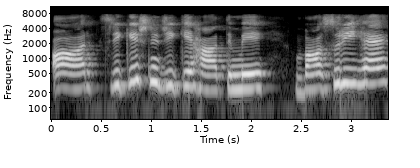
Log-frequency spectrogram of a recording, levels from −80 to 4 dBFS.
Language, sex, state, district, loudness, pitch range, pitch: Hindi, female, Bihar, Samastipur, -14 LUFS, 240-305 Hz, 250 Hz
